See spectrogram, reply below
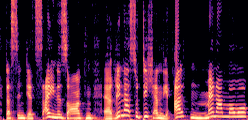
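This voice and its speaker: A woman's voice: sing-song, unhurried, a bit bright. A woman reading a stout, fiery innkeeper's wife in an audiobook, scolding and agitated. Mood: indignant. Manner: agitated, scolding, raised pitch.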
